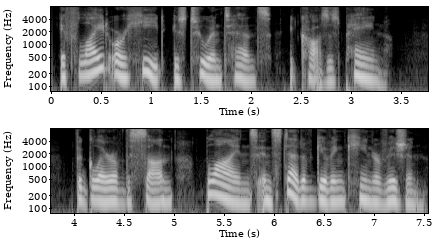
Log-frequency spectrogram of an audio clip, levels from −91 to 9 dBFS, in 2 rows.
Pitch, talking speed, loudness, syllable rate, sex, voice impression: 155 Hz, 165 wpm, -18 LUFS, 4.7 syllables/s, female, feminine, adult-like, slightly intellectual, slightly calm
